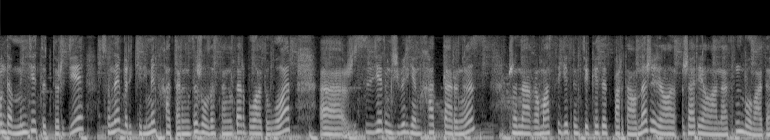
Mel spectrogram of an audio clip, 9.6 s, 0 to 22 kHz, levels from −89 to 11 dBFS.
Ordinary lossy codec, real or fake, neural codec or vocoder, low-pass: none; real; none; none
